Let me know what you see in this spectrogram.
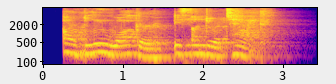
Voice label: female ally attack, female announcer; patron; blue walker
